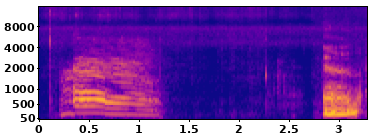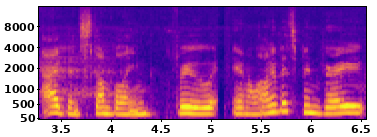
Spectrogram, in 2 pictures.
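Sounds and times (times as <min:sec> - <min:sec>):
speech: 0:00.2 - 0:00.8, 0:03.1 - 0:06.5
gray and black Romanov sheep bleating on a farm in Randolph County West Virginia: 0:00.2 - 0:01.2, 0:03.2 - 0:04.2.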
